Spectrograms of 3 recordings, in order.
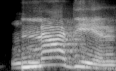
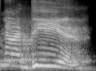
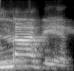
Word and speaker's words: Nadir: Nadir, not Nadir. The accent is on the first syllable. Nadir.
